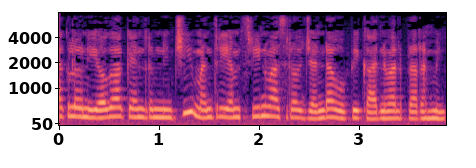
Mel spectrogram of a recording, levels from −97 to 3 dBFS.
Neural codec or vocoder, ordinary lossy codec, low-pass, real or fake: none; none; 7.2 kHz; real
